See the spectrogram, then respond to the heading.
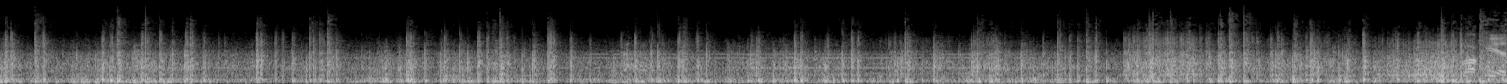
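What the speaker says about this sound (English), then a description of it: "A little bit of fireworks." A fireworks display crackles and booms as a continuous barrage of rapid bangs and pops, loud and sustained, with faint voices mixed in.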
